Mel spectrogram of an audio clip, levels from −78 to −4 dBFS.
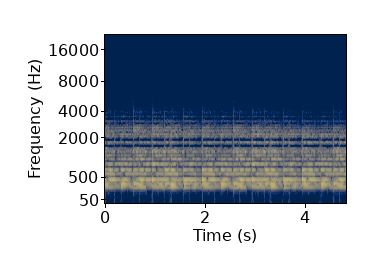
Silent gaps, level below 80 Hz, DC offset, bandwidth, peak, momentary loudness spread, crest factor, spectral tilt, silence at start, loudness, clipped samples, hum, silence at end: none; -76 dBFS; under 0.1%; 4.7 kHz; -12 dBFS; 2 LU; 14 dB; -6 dB/octave; 0 s; -25 LUFS; under 0.1%; none; 0 s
